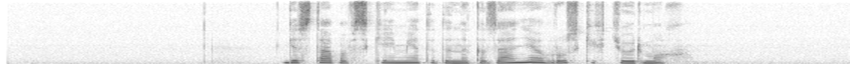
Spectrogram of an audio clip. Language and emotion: Russian, neutral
